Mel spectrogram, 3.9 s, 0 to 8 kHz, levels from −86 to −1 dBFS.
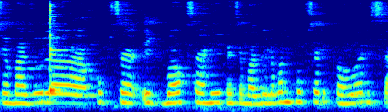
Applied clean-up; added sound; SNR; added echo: classical method WPE with log-MMSE.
